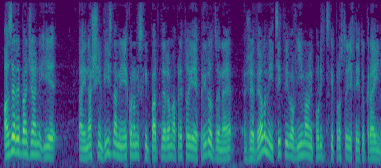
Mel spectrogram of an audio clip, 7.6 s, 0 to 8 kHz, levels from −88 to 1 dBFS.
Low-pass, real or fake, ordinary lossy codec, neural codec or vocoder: none; real; none; none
